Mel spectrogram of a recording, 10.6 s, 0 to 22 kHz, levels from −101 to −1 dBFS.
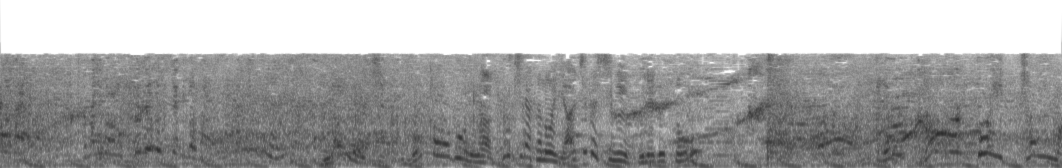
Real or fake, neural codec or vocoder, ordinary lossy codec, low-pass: fake; codec, 44.1 kHz, 3.4 kbps, Pupu-Codec; MP3, 24 kbps; 7.2 kHz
